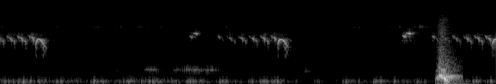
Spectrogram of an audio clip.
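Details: Plain prinia singing in the wild: short cascades of buzzy notes falling in pitch, repeated with pauses, plus a sudden loud knock near the end.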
